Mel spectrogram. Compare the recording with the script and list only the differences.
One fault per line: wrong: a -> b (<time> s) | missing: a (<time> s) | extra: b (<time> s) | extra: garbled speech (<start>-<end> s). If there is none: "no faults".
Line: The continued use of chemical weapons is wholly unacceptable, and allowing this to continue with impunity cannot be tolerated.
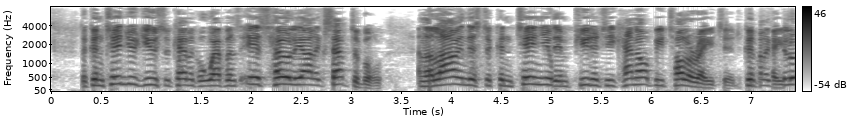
missing: with (5.0 s)
extra: garbled speech (6.9-7.4 s)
